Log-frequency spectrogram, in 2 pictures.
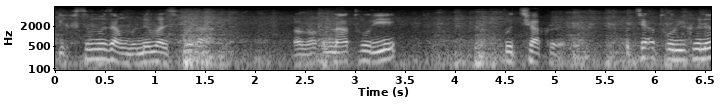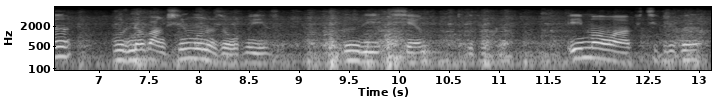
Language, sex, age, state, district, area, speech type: Bodo, female, 60+, Assam, Baksa, rural, spontaneous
